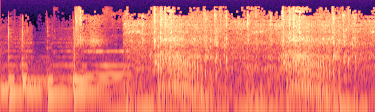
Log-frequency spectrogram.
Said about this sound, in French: Regarde dehors, il y a un monsieur bizarre avec une scie mécanique et un masque.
